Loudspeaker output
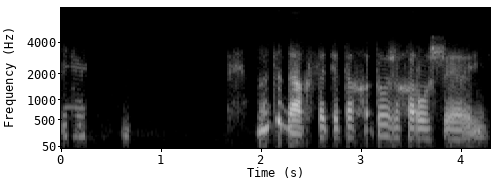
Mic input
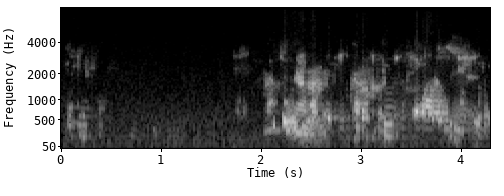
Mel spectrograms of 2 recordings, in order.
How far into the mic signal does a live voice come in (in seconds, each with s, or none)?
none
